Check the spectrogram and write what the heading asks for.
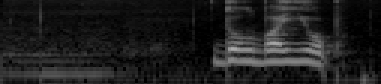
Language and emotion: Russian, angry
